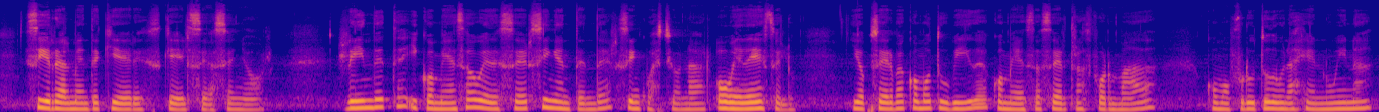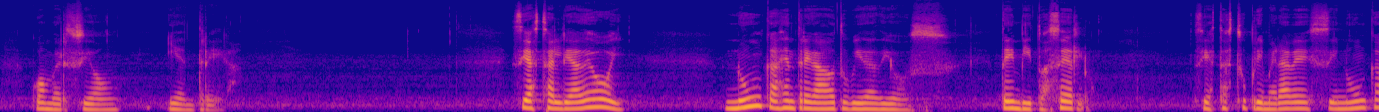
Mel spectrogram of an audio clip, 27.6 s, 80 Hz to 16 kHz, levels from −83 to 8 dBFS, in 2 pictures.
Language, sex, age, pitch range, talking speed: Spanish, female, 30-49, 185-225 Hz, 130 wpm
